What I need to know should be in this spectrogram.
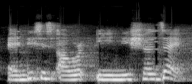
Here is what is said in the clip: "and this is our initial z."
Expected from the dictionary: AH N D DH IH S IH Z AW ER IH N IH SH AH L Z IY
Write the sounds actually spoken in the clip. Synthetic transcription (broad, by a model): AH N D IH S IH S AW ER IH N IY SH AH L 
